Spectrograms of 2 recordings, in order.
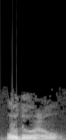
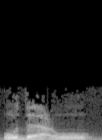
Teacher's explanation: الصحيح أن الدال ساكنة ومقلقلة بس بدون ضم فنقول إيه أدعو يعني نفك ضمة الشفتين في الدال · Shown in: second take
